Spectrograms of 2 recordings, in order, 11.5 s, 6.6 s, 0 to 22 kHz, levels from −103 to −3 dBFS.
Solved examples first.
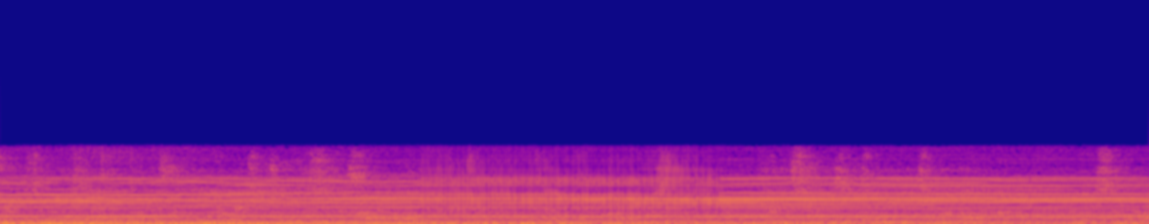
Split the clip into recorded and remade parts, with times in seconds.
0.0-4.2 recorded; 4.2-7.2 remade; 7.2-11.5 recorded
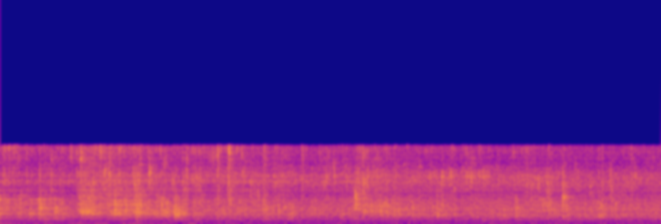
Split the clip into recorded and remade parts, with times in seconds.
0.0-6.6 remade

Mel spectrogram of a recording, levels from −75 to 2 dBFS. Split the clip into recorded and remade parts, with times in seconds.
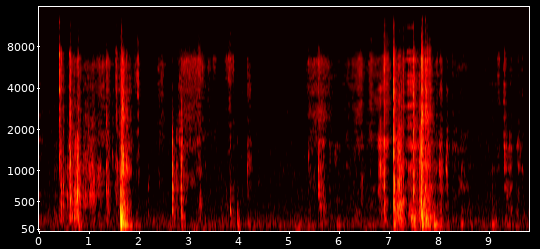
0.0-6.0 recorded; 6.0-7.0 remade; 7.0-9.8 recorded

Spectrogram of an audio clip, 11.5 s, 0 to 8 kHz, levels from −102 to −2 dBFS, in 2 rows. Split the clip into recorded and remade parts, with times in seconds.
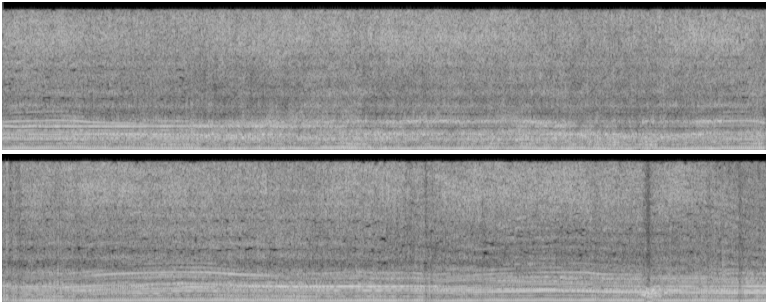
0.0-1.4 recorded; 1.4-5.4 remade; 5.4-11.5 recorded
